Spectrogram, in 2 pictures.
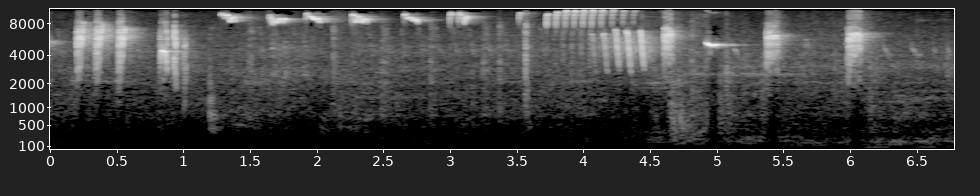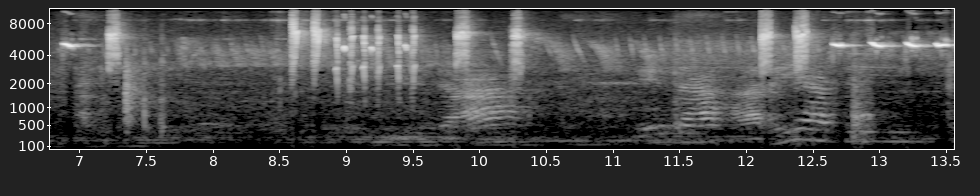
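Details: Konin in constant song with a full repertoire, played to draw responses from sunbirds: rapid series of high trilled notes, sharp ticks and thin whistles, with some lower chattering late on.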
